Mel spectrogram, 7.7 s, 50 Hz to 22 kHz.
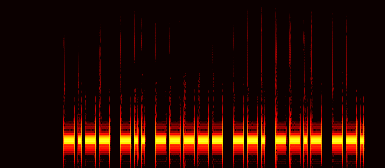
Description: Morse code, heard as a keyed tone, about 17 wpm, 700 Hz. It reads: YD0GQG
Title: DXCC-100 Call Signs - 6 Characters - 17wpm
